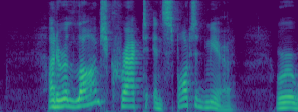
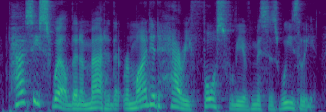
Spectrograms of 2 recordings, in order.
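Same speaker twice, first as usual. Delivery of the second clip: usual speaking voice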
